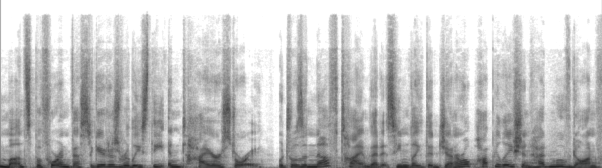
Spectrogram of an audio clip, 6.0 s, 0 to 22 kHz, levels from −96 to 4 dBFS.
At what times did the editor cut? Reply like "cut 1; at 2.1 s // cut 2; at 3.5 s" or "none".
none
